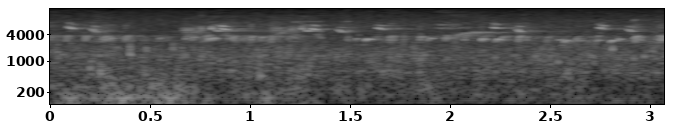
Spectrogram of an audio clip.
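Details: Goldfinch giving a steady stream of high tinkling chirps and short trilled notes with little pause.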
